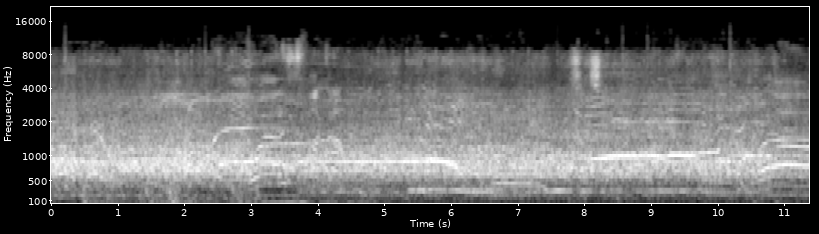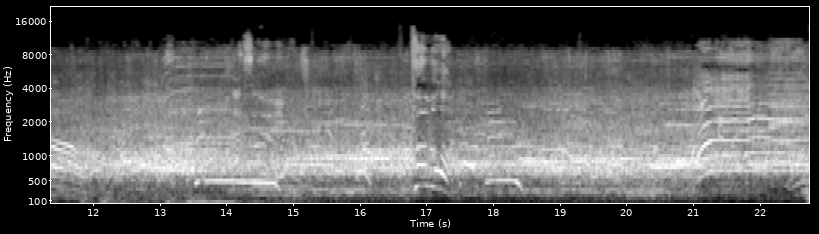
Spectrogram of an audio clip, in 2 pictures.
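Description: A huge stadium crowd roars and cheers.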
